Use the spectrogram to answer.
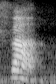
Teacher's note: superiores e inferiores y soplar delicadamente no Esa es la interdental Por qué interdental Porque está entre los dientes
